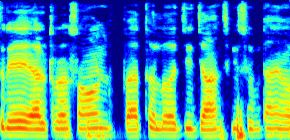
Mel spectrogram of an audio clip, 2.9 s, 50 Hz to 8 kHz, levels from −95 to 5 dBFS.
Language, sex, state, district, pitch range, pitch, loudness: Hindi, male, Bihar, Jahanabad, 140-150 Hz, 145 Hz, -18 LUFS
